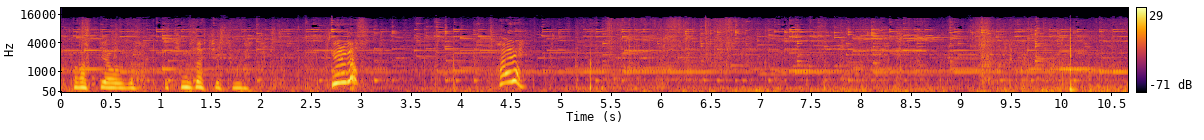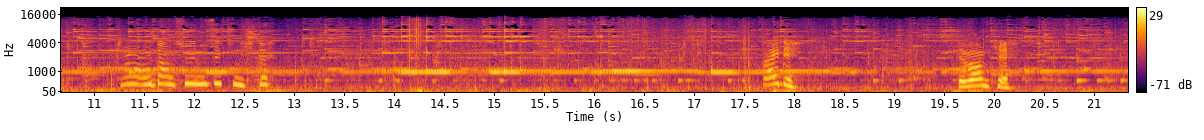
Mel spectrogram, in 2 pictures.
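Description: Cows moo loudly nearby, outdoors.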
